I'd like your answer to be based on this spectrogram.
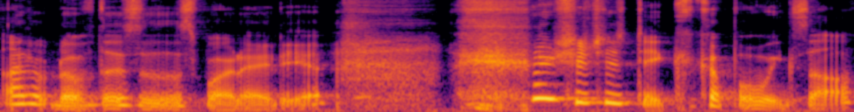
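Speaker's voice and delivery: speaking through laughter. Joking about needing time off after a mix-up: laughing while talking. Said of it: "I'm laughing at myself".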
